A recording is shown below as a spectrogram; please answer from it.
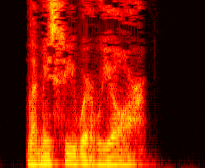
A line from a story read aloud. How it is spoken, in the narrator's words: Tanner leaned toward my ear and whispered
